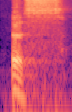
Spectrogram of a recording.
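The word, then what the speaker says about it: -ous: an adjective can end with o us pronounced us for example it is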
